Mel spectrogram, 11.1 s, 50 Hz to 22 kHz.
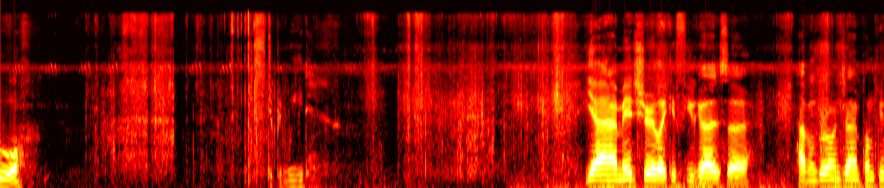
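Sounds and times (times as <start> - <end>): leaves rustling: 1.0 - 11.0.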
